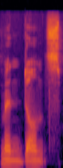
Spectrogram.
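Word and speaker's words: Mendonça: I mentioned, and Mateus Mendonca, Also pronounced, it was meant pronounced Mendonce, but I don't feel too comfortable saying that. So again, I'm going with Mendonca.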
